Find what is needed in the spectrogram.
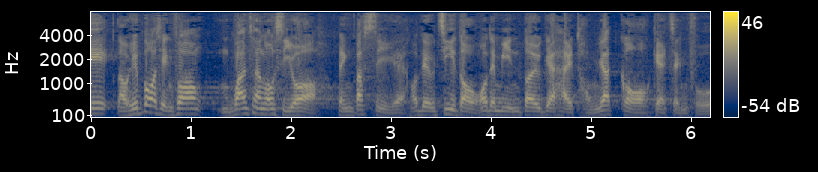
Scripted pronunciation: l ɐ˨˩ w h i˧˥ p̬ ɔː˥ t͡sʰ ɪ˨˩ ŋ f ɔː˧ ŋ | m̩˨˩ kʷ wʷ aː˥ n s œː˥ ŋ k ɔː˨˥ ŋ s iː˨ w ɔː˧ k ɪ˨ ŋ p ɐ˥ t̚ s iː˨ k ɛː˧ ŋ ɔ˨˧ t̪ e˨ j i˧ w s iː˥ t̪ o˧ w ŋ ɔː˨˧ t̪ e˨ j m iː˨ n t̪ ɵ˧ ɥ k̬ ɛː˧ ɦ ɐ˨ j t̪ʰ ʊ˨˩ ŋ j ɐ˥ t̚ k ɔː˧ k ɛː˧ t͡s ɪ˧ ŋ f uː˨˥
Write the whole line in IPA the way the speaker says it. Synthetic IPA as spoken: l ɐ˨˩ w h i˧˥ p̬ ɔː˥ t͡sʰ ɪ˨˩ ŋ f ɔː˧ ŋ | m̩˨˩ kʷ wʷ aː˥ n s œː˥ ŋ k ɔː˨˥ ŋ s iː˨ w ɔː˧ p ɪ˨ ŋ p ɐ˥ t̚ s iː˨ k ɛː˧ ŋ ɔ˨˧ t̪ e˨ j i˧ w t͡s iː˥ t̪ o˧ w ŋ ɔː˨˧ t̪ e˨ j m iː˨ n t̪ ɵ˧ ɥ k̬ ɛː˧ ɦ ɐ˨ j t̪ʰ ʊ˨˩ ŋ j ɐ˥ t̚ k ɔː˧ k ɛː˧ t͡s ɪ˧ ŋ f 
